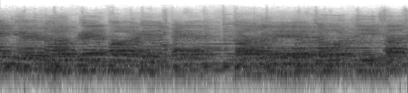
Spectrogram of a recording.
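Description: Two acoustic guitars strummed steadily while a man sings a gospel song, with other voices singing along.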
